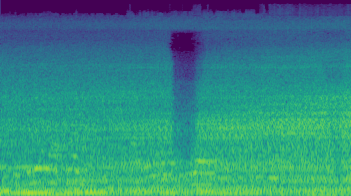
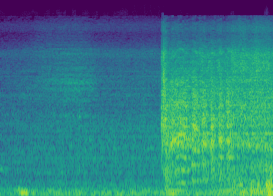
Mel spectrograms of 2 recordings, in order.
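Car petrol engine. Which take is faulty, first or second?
second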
